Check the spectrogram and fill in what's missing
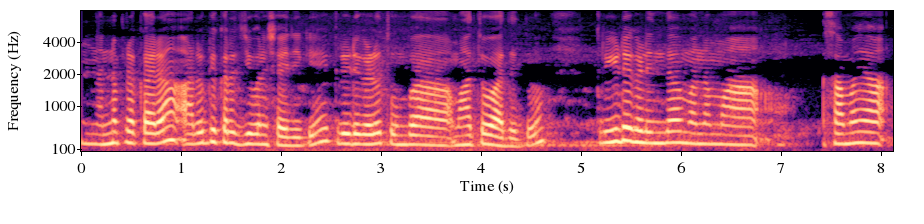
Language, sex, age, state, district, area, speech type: Kannada, female, 30-45, Karnataka, Udupi, rural, spontaneous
